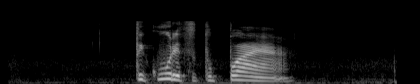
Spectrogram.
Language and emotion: Russian, angry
